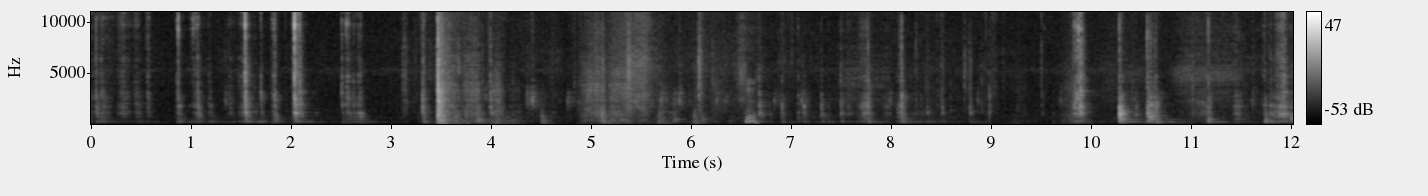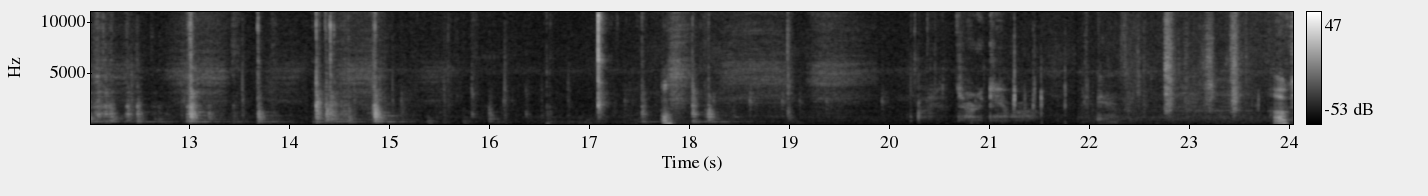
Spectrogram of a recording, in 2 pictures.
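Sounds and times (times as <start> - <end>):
clicks and knocks on metal: 0.0 - 18.6.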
